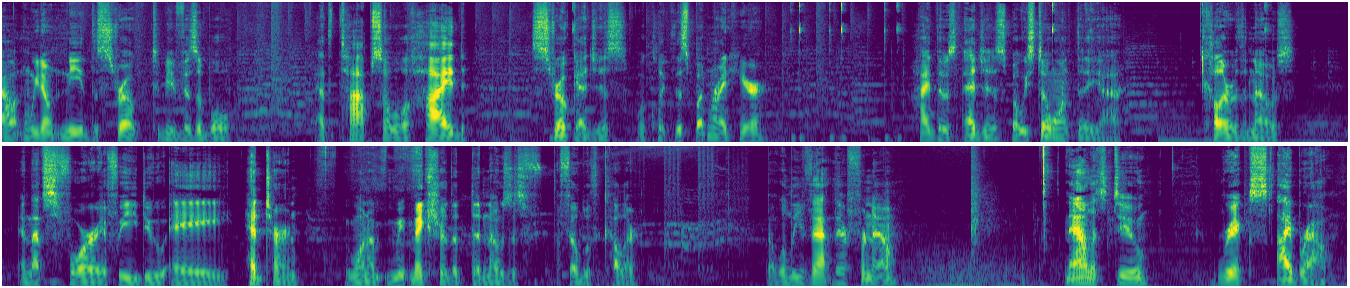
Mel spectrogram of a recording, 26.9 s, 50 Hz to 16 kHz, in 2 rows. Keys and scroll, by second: 9.8 t.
